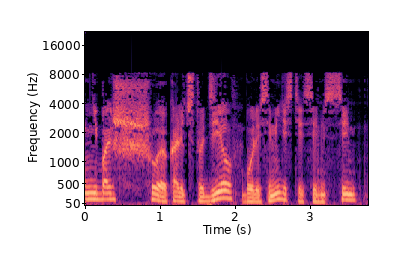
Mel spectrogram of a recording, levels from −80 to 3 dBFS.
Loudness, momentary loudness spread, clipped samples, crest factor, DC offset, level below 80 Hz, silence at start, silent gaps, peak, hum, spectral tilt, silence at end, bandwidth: -12 LUFS; 5 LU; under 0.1%; 12 dB; under 0.1%; -30 dBFS; 0 s; none; 0 dBFS; none; -5 dB/octave; 0.1 s; 8.8 kHz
